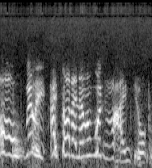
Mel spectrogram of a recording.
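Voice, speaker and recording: Using a put-on character voice, a woman speaks fairly slowly at an extremely high pitch, with clear background noise behind her. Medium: short film. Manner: warm, excitable.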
